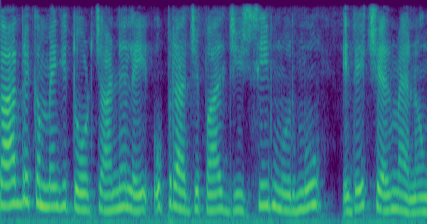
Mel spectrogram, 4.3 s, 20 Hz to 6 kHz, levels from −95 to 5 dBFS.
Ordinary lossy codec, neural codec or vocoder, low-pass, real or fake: none; codec, 16 kHz, 4.8 kbps, FACodec; 5.4 kHz; fake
